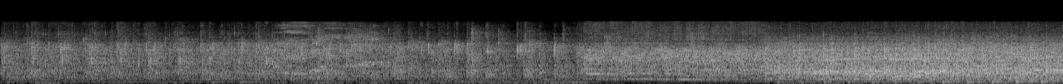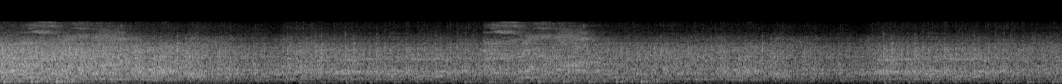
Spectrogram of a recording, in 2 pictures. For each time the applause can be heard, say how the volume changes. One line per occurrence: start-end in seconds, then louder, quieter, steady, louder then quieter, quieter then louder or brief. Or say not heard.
0.0-21.2 louder then quieter.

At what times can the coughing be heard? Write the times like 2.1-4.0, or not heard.
2.7-3.9, 10.8-12.0, 15.4-16.6.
